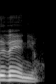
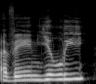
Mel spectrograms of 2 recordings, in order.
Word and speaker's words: Evaniel: You say it Evaniel, not Evangeli or Evaniel. It's Evaniel. Like you took Evan and Daniel and combined them.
